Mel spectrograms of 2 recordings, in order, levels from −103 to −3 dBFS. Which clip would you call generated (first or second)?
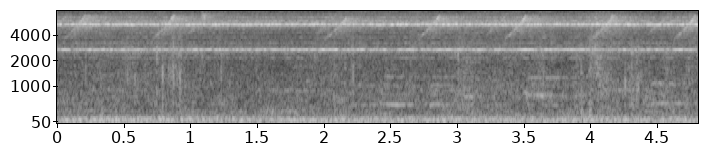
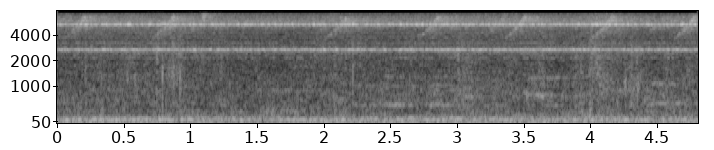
second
